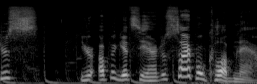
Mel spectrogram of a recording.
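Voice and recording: A put-on character voice, raspy, croaky and strained, pitched fairly high and delivered at a fairly quick pace, with faint music in the background.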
